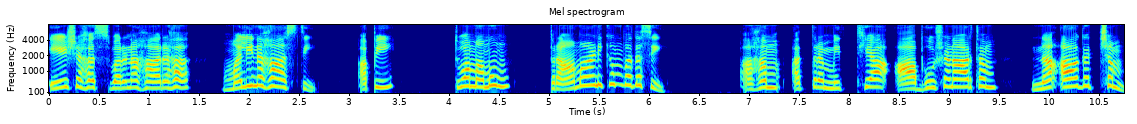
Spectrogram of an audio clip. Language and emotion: Sanskrit, angry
